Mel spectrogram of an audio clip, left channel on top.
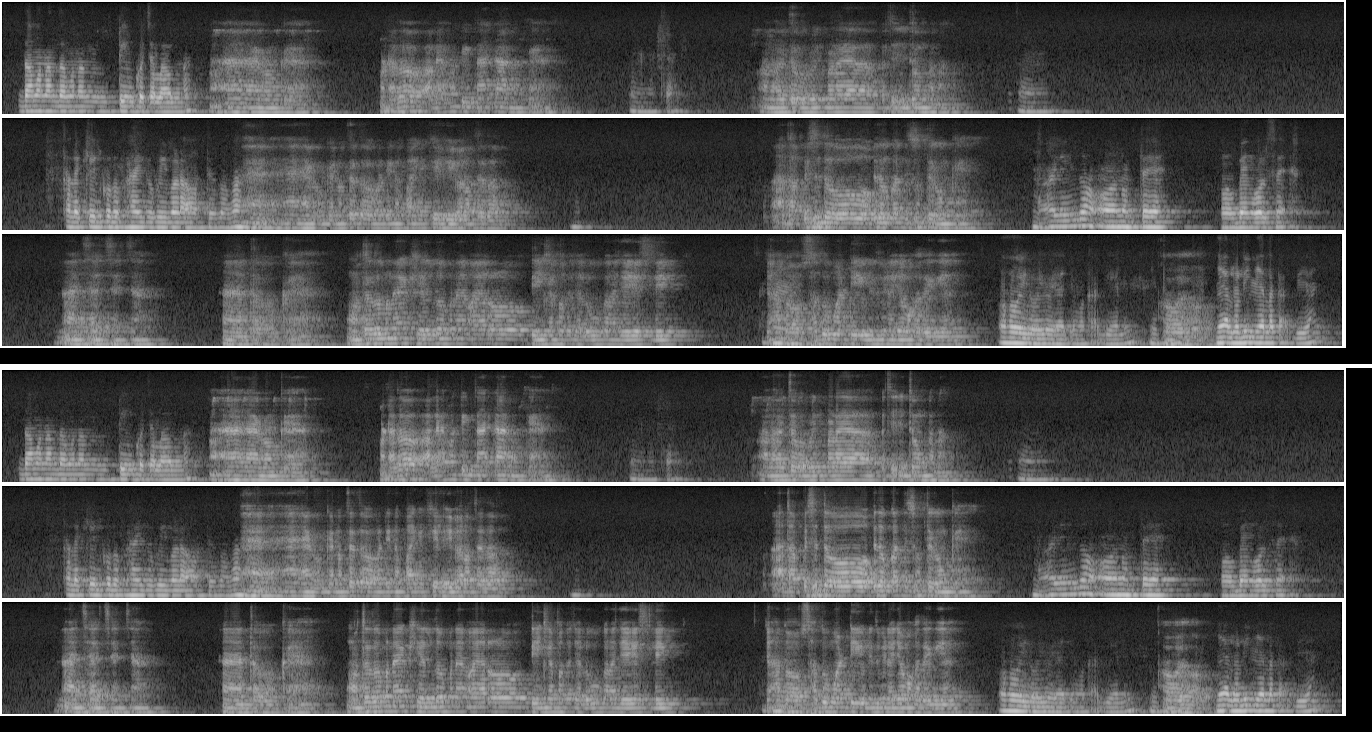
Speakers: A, on the left; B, on the right.
A: ᱫᱟᱢᱟᱱᱟᱱ ᱫᱟᱢᱟᱱᱟᱱ ᱴᱤᱢ ᱠᱚ ᱪᱟᱞᱟᱣ ᱞᱮᱱᱟ ᱾
B: ᱦᱮᱸ ᱦᱮᱸ ᱜᱚᱝᱠᱮ, ᱚᱸᱰᱮ
A: ᱦᱩᱸ
B: ᱫᱚ ᱟᱞᱮᱭᱟᱜ ᱦᱚᱸ ᱴᱤᱢ ᱛᱟᱦᱮ ᱠᱟᱱᱟ ᱜᱚᱝᱠᱮ ᱾
A: ᱦᱩ ᱟᱪᱪᱷᱟ
B: ᱟᱨ ᱦᱳᱭᱛᱳ ᱵᱟᱵᱤᱱ ᱵᱟᱲᱟᱭᱟ <unintelligible> ᱪᱮᱫ ᱧᱩᱛᱩᱢ ᱠᱟᱱᱟ
A: <unintelligible> ᱛᱟᱦᱚᱞᱮ ᱠᱷᱮᱞ ᱠᱚᱫᱚ ᱵᱷᱟᱜ ᱜᱮ ᱦᱩᱭ ᱵᱟᱲᱟᱜᱼᱟ ᱚᱱᱛᱮ ᱫᱚ ᱵᱟᱝ?
B: ᱮᱜ ᱦᱮ ᱦᱮ ᱜᱚᱢᱠᱮ ᱱᱚᱛᱮ ᱫᱚ ᱟᱹᱰᱤ ᱱᱟᱯᱟᱭ ᱜᱮ ᱠᱷᱮᱞ ᱦᱩᱭᱩᱜᱼᱟ ᱱᱚᱛᱮ ᱫᱚ᱾
A: ᱦᱩ
B: ᱟᱫᱚ ᱟᱯᱮ ᱥᱮᱫ ᱫᱚ ᱟᱯᱮ ᱫᱚ ᱚᱠᱟ ᱫᱤᱥᱚᱢ ᱛᱮ ᱜᱚᱢᱠᱮ?
A: ᱟᱞᱤᱧ ᱫᱚ ᱱᱚᱜᱚᱭ ᱱᱚᱛᱮ ᱵᱮᱝᱜᱚᱞ ᱥᱮ᱾
B: ᱟᱪᱪᱷᱟ ᱟᱪᱪᱷᱟ ᱟᱪᱪᱷᱟ ᱦᱮ ᱛᱚ ᱜᱚᱢᱠᱮ᱾ ᱱᱚᱛᱮ ᱫᱚ ᱢᱟᱱᱮ ᱠᱷᱮᱞ ᱫᱚ ᱢᱟᱱᱮ ᱱᱚᱜᱼᱚᱭ ᱟᱨᱚ ᱛᱮᱦᱤᱧ ᱜᱟᱯᱟ ᱫᱚ ᱪᱟᱹᱞᱩ ᱠᱟᱱᱟ ᱡᱮ ᱮᱥ ᱞᱤᱠ᱾ ᱡᱟᱸᱦᱟ
A: ᱦᱩᱸ
B: ᱫᱚ ᱥᱟᱫᱷᱩ ᱢᱟᱨᱰᱤ ᱩᱱᱤ ᱫᱚᱵᱤᱱ ᱟᱡᱚᱢ ᱟᱠᱟᱫᱮ ᱜᱮᱭᱟ᱾
A: ᱦᱳᱭ ᱦᱳᱭ ᱦᱳᱭ ᱟᱡᱚᱢᱟ ᱟᱠᱟᱫ ᱜᱮᱭᱟᱞᱤᱧ ᱧᱩᱛᱩᱢ,
B: ᱦᱳᱭ
A: ᱧᱮᱞ ᱦᱚᱞᱤᱧ ᱧᱮᱞ ᱟᱠᱟᱫ ᱜᱮᱭᱟ᱾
